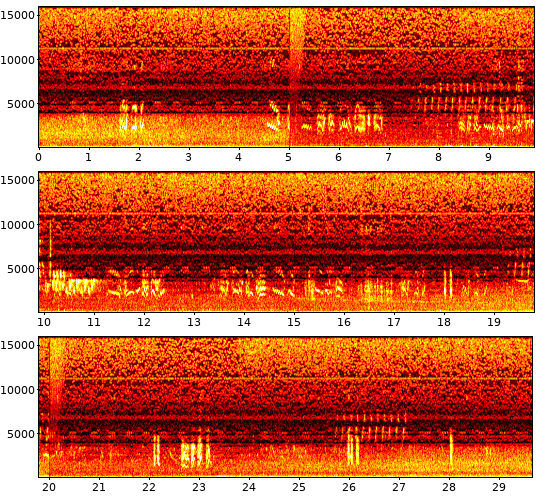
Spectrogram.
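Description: Small songbirds chirping and twittering in short scattered calls, thickest in the middle of the stretch, over a steady low rumble.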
